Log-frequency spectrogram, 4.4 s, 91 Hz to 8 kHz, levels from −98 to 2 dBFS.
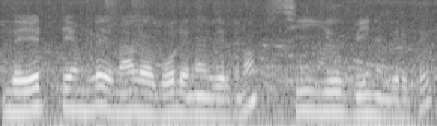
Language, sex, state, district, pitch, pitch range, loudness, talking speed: Tamil, male, Tamil Nadu, Nilgiris, 150 Hz, 135-155 Hz, -15 LUFS, 125 wpm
